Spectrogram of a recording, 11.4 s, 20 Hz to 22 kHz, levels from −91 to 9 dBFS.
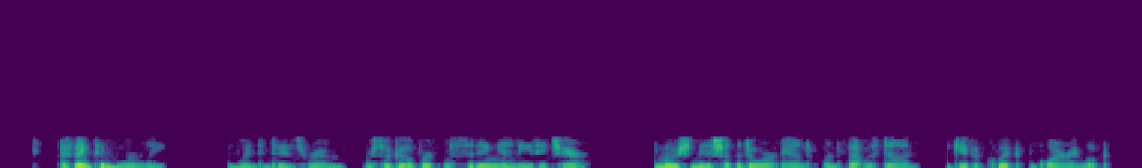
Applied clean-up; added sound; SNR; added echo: none; none; none; none.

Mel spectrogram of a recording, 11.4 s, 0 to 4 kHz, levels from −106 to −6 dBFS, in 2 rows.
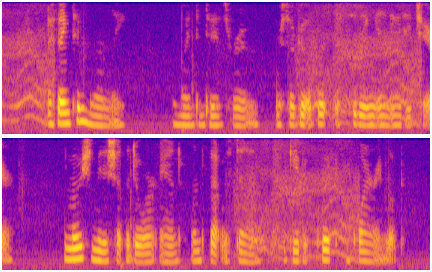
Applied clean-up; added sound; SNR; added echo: none; Zipper (clothing); 18 dB; none.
